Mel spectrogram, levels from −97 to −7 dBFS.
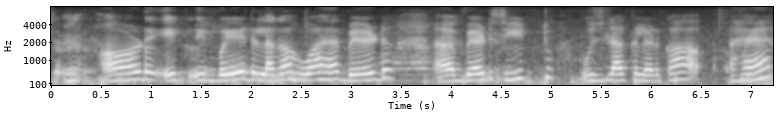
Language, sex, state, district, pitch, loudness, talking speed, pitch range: Hindi, female, Bihar, Katihar, 240 Hz, -13 LUFS, 115 wpm, 225-265 Hz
